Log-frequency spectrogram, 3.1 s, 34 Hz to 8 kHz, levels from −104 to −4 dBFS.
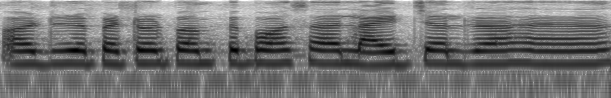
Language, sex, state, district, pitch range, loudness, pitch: Hindi, female, Bihar, Patna, 235-245 Hz, -14 LUFS, 240 Hz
